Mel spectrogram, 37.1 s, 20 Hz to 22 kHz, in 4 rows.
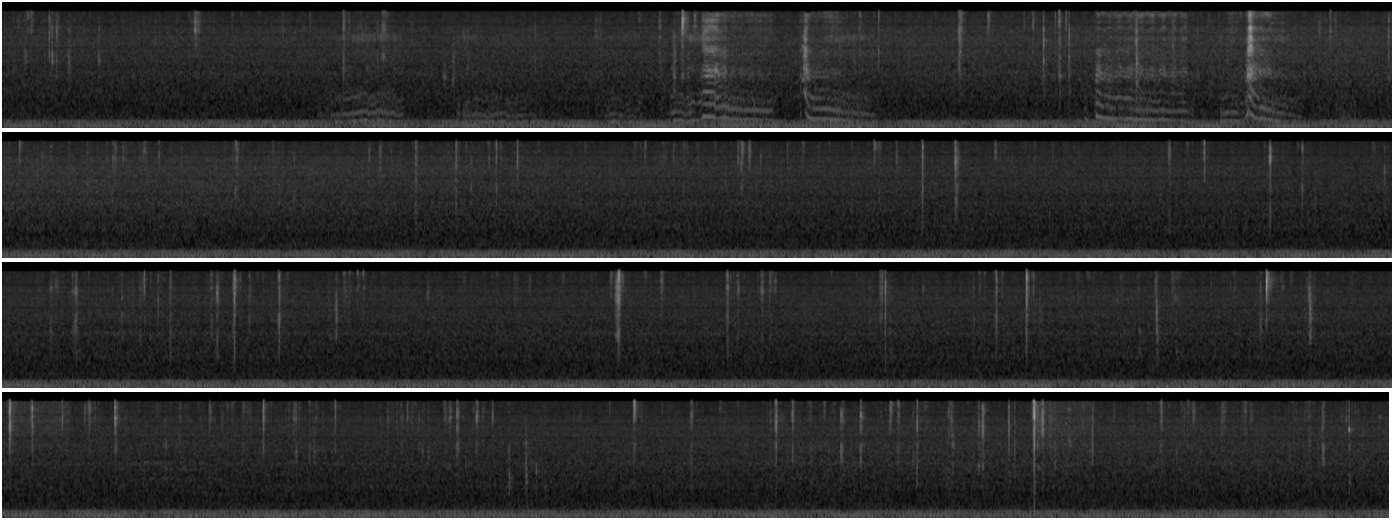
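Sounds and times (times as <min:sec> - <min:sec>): squirrel gnawing and crunching food: 0:00.0 - 0:37.0
steady low hum: 0:00.0 - 0:37.0.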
